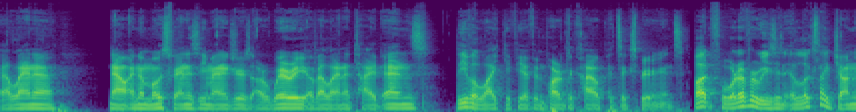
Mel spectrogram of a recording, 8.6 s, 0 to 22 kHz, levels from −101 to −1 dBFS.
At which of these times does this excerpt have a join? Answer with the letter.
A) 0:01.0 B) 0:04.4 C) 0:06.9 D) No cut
C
